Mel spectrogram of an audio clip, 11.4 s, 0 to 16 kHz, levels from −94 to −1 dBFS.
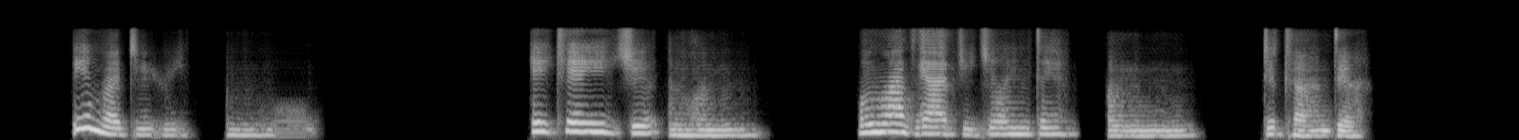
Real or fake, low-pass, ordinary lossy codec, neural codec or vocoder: fake; 7.2 kHz; none; codec, 16 kHz, 0.5 kbps, FreqCodec, smaller model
